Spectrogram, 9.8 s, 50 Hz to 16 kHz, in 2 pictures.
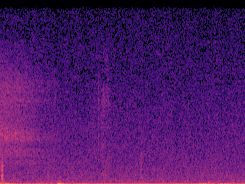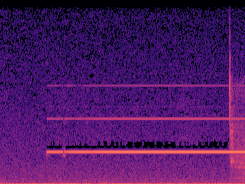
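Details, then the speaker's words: PS4 CUH-1200 board with no disc feed, being checked with a multimeter in continuity mode at the drive-board fuses. There is a steady high beep showing continuity across all three fuses checked, so they are intact. "I you can hear that that's one dropping so we've got continuity across all three of those fuses"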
